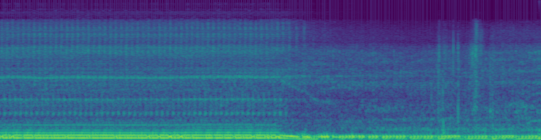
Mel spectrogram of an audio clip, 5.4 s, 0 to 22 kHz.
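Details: Kawasaki ZX14 idling with a deep, uneven knock under the low exhaust rumble; owner suspects a spun bearing on the number 3 cylinder from poor oiling, or possibly the cam chain tensioner; unconfirmed.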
